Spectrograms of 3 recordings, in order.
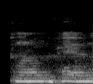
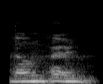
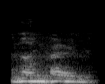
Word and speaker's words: Phnom Penh: And I learned that Phnom Penh is not the right pronunciation. Let me try to get it right. Phnom Penh sounds just with your lips. What? Don't think. It's not a click with your tongue. It's just lips.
